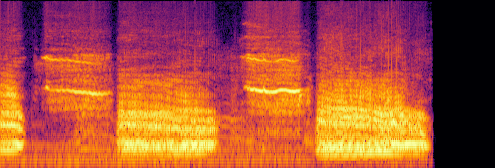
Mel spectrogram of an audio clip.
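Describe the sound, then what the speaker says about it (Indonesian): A donkey gives four loud, harsh braying calls in quick succession, alternating rough inhaled and exhaled tones close by, then stops abruptly. "Ini bukan kuda, tapi keledai."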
